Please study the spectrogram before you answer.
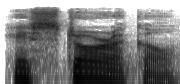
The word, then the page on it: historical: American English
